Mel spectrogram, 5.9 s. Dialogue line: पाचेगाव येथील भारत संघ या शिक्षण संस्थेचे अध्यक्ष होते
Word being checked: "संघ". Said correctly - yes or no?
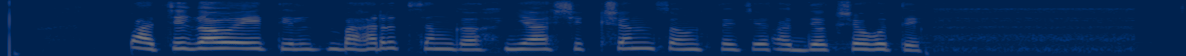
yes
